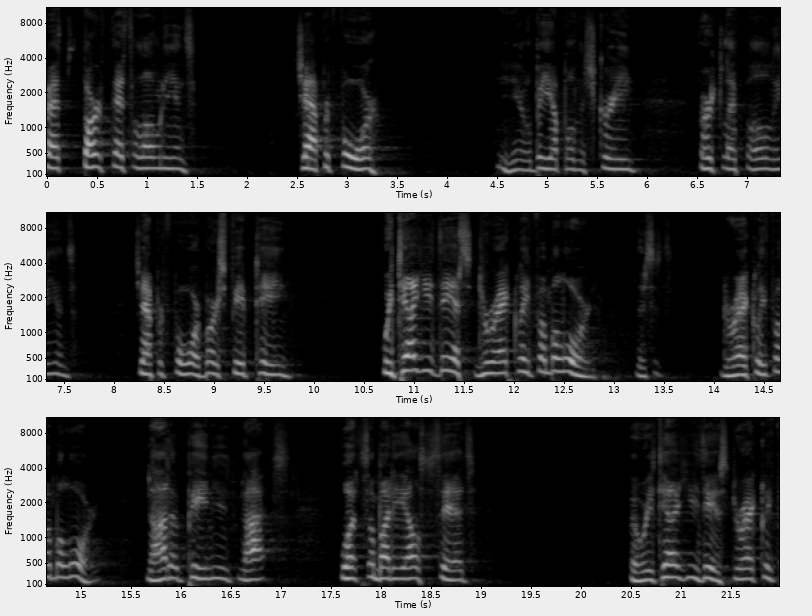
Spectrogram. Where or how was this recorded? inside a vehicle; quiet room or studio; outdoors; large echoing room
large echoing room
